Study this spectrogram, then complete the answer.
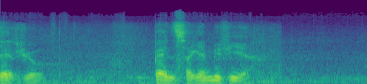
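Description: An older man speaks in a low voice close by.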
